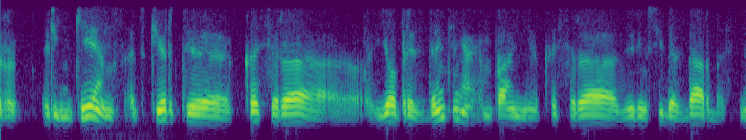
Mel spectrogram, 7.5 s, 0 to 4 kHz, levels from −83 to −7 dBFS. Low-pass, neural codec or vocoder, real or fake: 3.6 kHz; none; real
